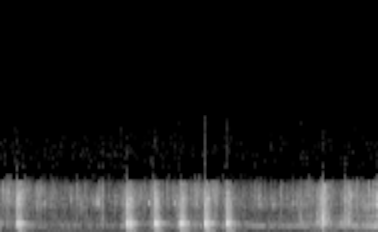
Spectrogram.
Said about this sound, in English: What a shame it has to be raining like this.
